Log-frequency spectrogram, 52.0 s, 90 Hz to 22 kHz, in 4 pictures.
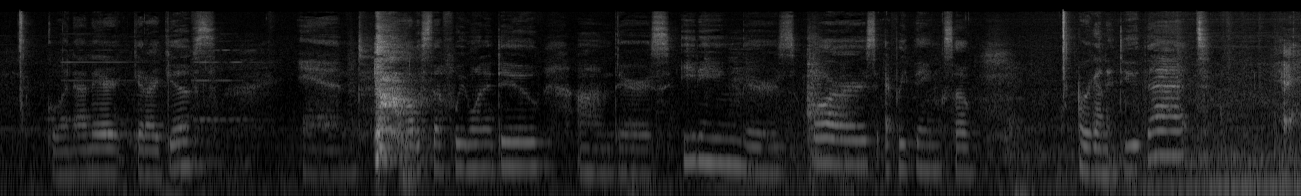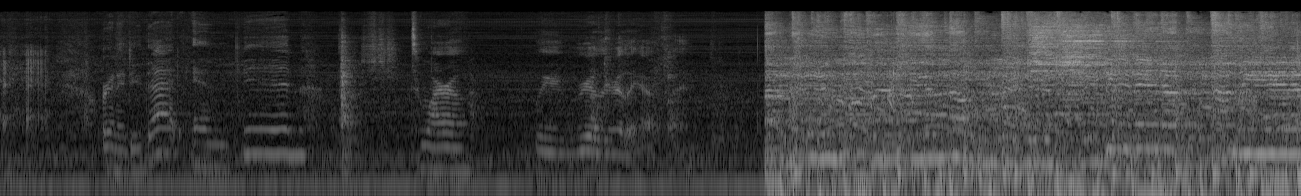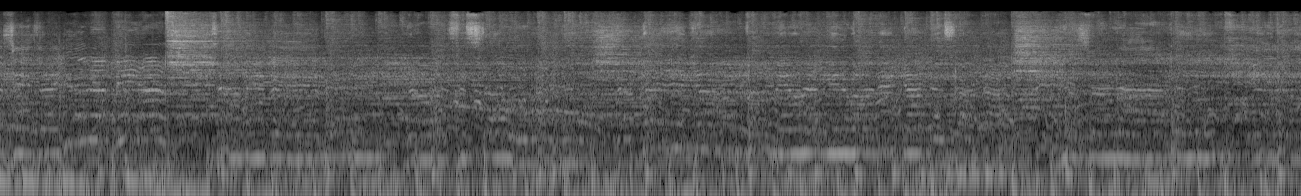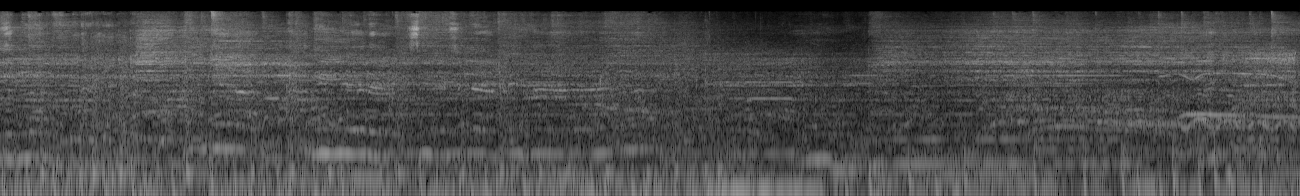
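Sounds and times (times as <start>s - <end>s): drums: 20.6s - 52.0s
electric guitars: 20.6s - 52.0s
person singing: 20.7s - 52.0s.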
